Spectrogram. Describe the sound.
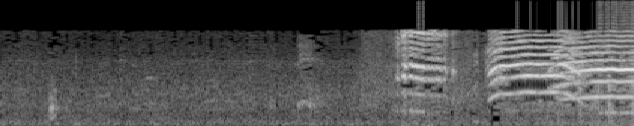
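A goat that walks on two legs because of a disability bleats: two loud, harmonic calls near the end, after a long quiet stretch with only faint scattered noises.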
